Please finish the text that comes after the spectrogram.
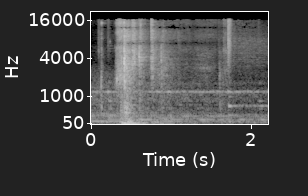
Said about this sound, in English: I stumbled forward and opened the door.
